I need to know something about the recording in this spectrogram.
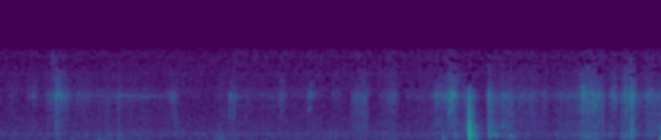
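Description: A wooden frame scrapes and knocks against a carpeted floor.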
